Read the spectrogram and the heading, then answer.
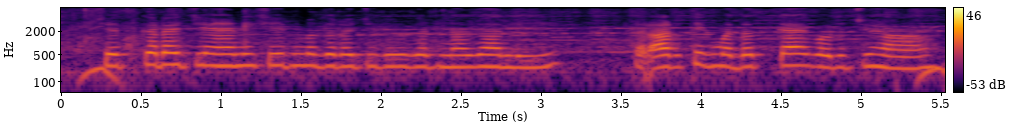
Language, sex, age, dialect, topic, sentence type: Marathi, female, 18-24, Southern Konkan, agriculture, question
